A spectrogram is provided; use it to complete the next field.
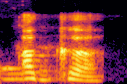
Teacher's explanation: It's a schwa sound. Even though the spelling here, the letter is O, it is not occur, but a schwa. Schwa is pronounced as uh.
